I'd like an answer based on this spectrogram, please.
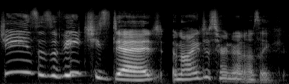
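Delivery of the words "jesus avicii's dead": very high, swooping shout. Retelling what a girl in a long bathroom queue did: imitating someone shouting. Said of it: "this girl just shouted".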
